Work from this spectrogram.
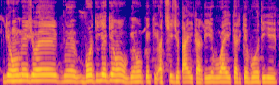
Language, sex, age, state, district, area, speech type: Hindi, male, 45-60, Uttar Pradesh, Jaunpur, rural, spontaneous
